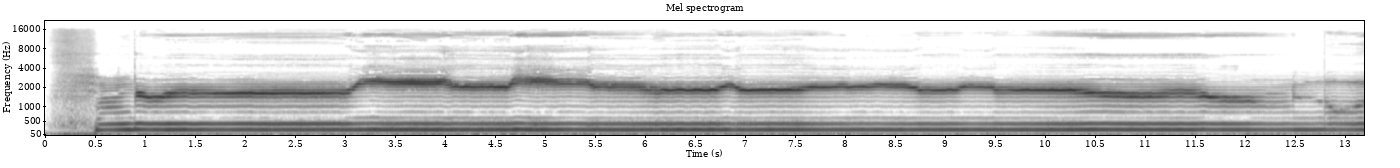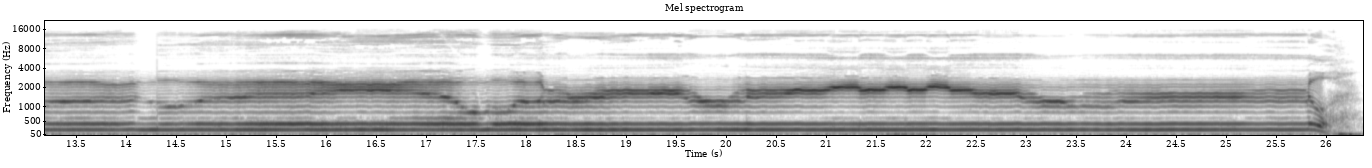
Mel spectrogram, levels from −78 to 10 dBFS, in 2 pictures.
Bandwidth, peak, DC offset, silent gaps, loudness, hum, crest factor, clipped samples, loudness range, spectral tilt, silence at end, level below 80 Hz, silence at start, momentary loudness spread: 15.5 kHz; 0 dBFS; under 0.1%; none; -11 LUFS; none; 12 dB; under 0.1%; 8 LU; -6.5 dB/octave; 0.05 s; -38 dBFS; 0.1 s; 12 LU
